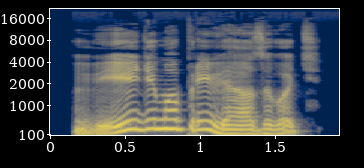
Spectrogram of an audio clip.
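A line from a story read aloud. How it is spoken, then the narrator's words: Nasal mutter. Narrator (Russian): в нос пробурчал монах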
